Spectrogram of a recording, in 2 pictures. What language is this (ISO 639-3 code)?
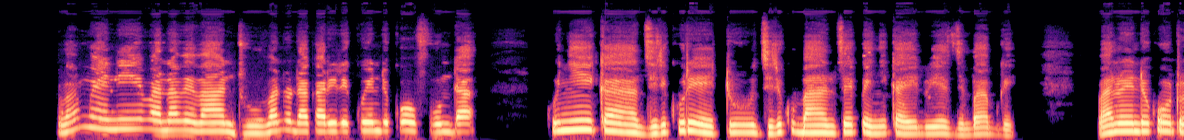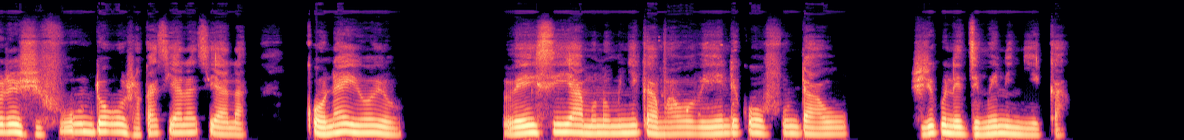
ndc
